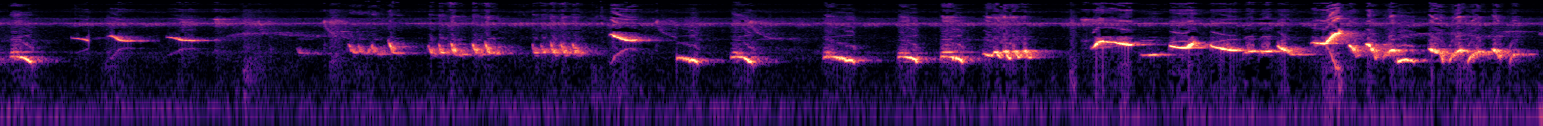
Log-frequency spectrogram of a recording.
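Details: White-rumped shama (murai batu) singing in Borneo, Sabah; a varied run of rich whistled phrases, falling slurs and short chirps delivered in quick succession, with a steady high insect hiss behind.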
